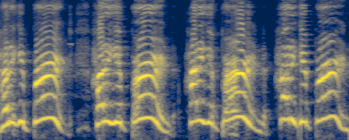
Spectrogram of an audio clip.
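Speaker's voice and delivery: repeated screaming, very high, shrill and very loud. Recounting a moment in a film where a man screams about a doll, imitating someone screaming. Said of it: "he was screaming".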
